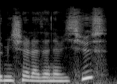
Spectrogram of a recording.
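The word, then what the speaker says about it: Michel Hazanavicius: C'était en 2017 de Michel Azanavicius. J'ai bien prononcé C'est ça. C'est ça, voilà.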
